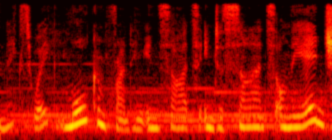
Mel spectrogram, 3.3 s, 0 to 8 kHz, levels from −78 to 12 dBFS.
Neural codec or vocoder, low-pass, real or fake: none; 7.2 kHz; real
